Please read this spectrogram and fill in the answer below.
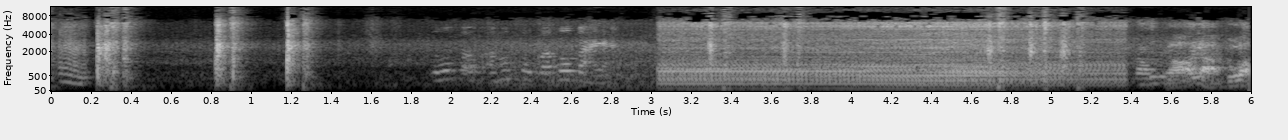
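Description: Pneumatic upholstery staple gun firing staples through fabric into a wooden sofa frame: four sharp shots in the first second and a half. A steady droning sound follows for about two seconds in the middle.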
